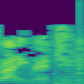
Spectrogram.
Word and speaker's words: Ricch: Is that how you pronounce his name? R-I-C-C-H? Reach? Rich? – I think it's Roddy Ricch, but yeah.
